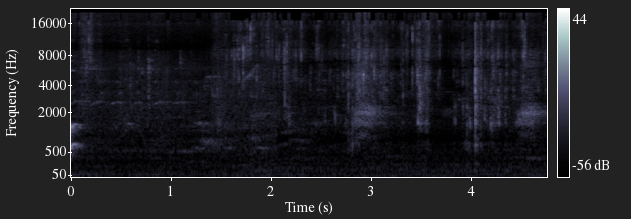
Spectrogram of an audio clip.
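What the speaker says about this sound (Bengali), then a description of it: "এভাবে করে একটু চিপে চিপে রসটা বের করে নেব" Orange juice drips through a strainer as peeled orange segments are squeezed by hand, giving a quiet, faint scatter of small drips and soft wet squelches.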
